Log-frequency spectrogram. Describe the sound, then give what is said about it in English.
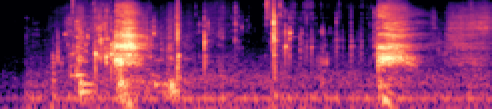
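Water sloshing in a canteen and dripping as a man drinks from it, with wet gulps and splashy bursts, a couple of louder swishes near the middle and end, with no talking. “He washes it down with some water from a canteen.”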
